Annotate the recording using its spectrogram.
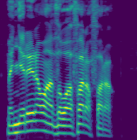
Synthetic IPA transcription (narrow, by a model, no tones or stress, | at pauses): mɛɲɛɾɛɾawaðɔwafaɾafa̰ɾa̰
